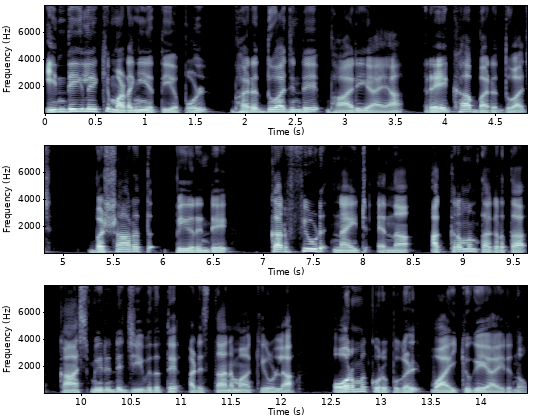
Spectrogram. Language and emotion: Malayalam, neutral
